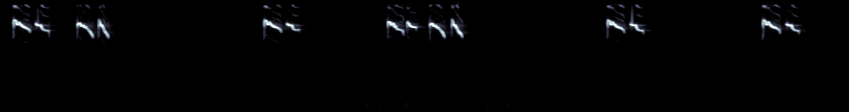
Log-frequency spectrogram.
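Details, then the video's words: Dakun-type Oriental white-eye singing in the wild, giving clear, thin, high-pitched downslurred chirps, often doubled, in bursts every one to two seconds, with no other birds or noise audible. "PLECI DAKUN NGALAS SUARA JERNIH"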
